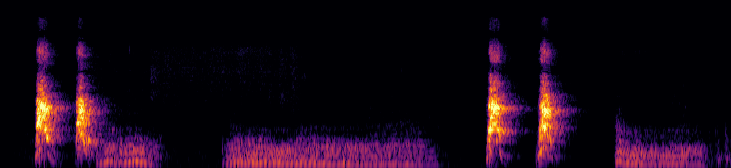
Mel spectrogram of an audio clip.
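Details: Banjo the Cavalier King Charles Spaniel protests Minnie Mouse taking his bone: paired sharp barks alternate with long, low, rumbling growls lasting about two seconds.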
